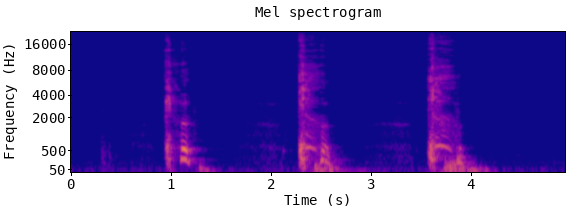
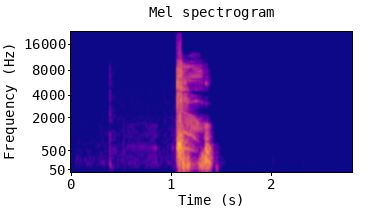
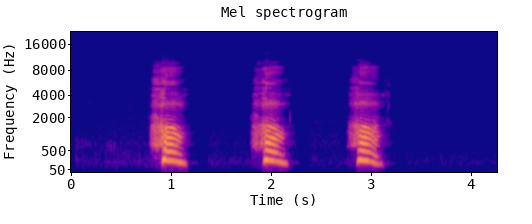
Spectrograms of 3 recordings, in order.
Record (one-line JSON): {"three_cough_length": "4.9 s", "three_cough_amplitude": 3994, "three_cough_signal_mean_std_ratio": 0.33, "cough_length": "2.8 s", "cough_amplitude": 32768, "cough_signal_mean_std_ratio": 0.2, "exhalation_length": "4.3 s", "exhalation_amplitude": 27684, "exhalation_signal_mean_std_ratio": 0.3, "survey_phase": "alpha (2021-03-01 to 2021-08-12)", "age": "45-64", "gender": "Female", "wearing_mask": "No", "symptom_none": true, "smoker_status": "Never smoked", "respiratory_condition_asthma": false, "respiratory_condition_other": false, "recruitment_source": "REACT", "submission_delay": "1 day", "covid_test_result": "Negative", "covid_test_method": "RT-qPCR"}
